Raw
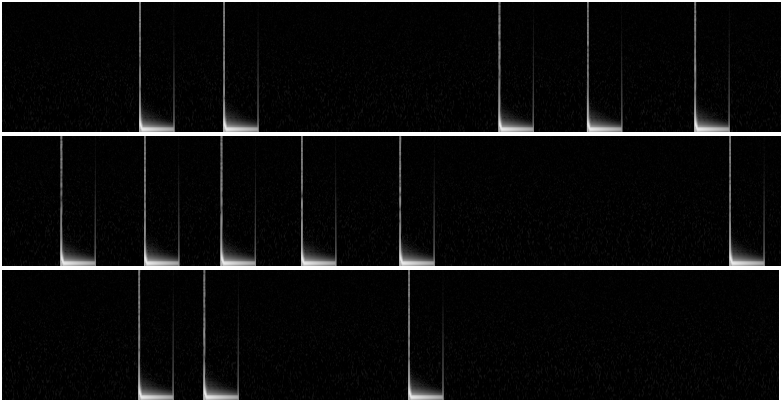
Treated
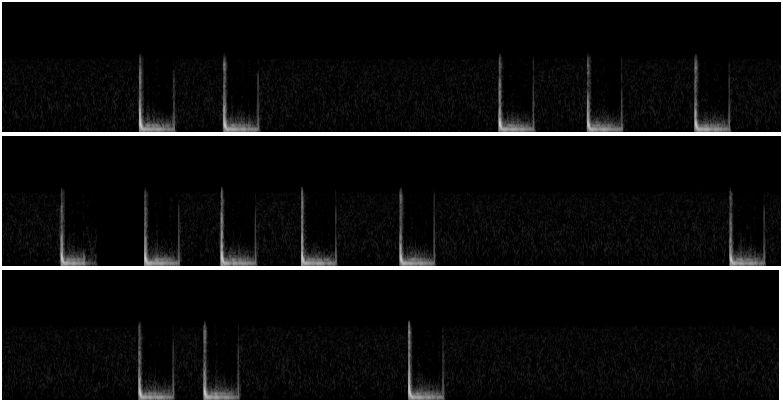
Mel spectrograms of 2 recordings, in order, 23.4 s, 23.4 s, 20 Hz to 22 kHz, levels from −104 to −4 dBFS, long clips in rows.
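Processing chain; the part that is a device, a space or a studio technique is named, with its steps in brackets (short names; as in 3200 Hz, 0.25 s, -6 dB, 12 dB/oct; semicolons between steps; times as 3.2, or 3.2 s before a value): 8.6–9.44 gate with hold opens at -29 dBFS; voicemail (BPF 310–3000 Hz; compressor 10:1, threshold -27 dBFS, peak gain reduction 9.5 dB; gain +3 dB; AMR-NB 7.95 kbps 8000 Hz)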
